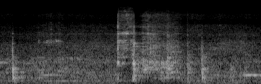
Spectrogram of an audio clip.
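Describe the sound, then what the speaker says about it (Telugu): A spoon scraping and clinking against a pot while hot rice is stirred and mixed for mint pudina rice, a few distinct metallic scrapes over a quiet background. "బాగా కలుపుకోవాలండి"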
